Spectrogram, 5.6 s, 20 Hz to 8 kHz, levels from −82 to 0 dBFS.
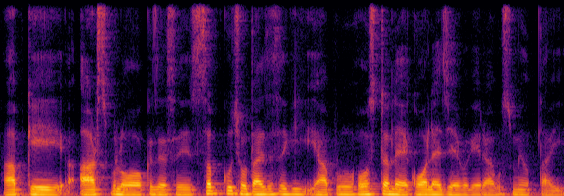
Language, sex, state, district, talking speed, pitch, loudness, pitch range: Hindi, male, Himachal Pradesh, Shimla, 225 wpm, 100 Hz, -16 LUFS, 95-105 Hz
